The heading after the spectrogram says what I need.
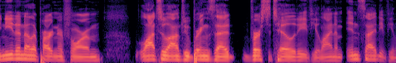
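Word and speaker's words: Laiatu Latu: name and last name correct that's how they pronounce it latu latu okay so the reason I have him going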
